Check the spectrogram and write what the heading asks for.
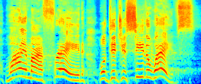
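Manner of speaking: high-pitched, indignant questioning; incredulous protest. Acted. Disciple in the boat answers Jesus, incredulous protest.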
